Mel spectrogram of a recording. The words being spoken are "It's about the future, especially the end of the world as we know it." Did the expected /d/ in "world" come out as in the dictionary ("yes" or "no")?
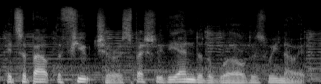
yes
